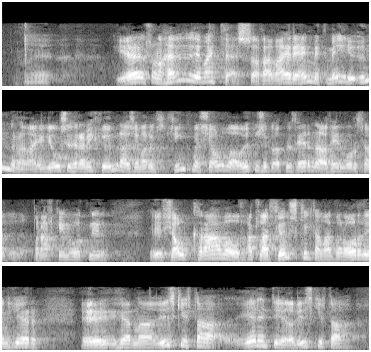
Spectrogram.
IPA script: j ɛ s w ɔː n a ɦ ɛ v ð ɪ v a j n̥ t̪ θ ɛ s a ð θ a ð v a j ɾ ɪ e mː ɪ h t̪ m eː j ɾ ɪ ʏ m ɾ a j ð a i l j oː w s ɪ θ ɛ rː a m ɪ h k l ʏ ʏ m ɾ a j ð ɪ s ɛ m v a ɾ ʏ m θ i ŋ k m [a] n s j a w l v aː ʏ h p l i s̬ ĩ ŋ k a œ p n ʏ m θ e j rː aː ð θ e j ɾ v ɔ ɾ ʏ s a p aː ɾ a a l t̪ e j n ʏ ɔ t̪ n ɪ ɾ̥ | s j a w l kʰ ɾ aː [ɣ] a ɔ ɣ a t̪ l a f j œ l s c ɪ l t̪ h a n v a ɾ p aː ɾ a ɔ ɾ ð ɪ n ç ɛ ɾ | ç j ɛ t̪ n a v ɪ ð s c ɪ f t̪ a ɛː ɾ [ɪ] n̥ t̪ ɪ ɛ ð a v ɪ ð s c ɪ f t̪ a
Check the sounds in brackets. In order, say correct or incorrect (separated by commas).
incorrect, incorrect, correct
